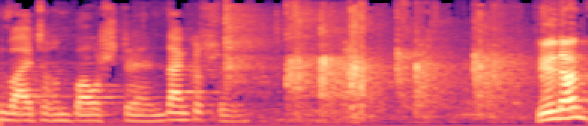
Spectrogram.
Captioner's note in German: Beifall DIE LINKE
